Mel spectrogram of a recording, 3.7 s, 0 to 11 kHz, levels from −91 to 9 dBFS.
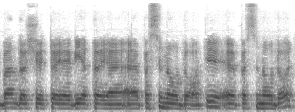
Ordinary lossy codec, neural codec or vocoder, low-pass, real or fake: AAC, 48 kbps; none; 9.9 kHz; real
